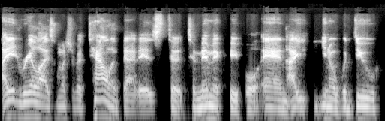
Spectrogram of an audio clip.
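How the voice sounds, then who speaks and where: Bright-voiced American impressionist, low-pitched man. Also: normal speed. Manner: earnest, rambling, repeats words. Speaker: impressionist guest. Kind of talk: interview storytelling.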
